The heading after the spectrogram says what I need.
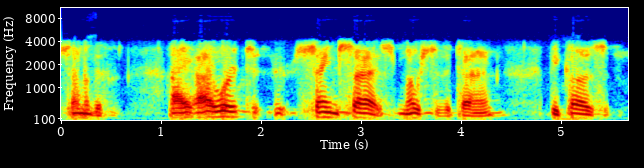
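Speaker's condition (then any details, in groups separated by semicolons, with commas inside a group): Parkinson's; slowly progressive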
